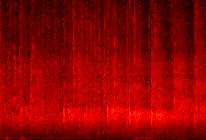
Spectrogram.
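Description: An audience applauds steadily, a dense wash of many hands clapping at a fairly even level throughout, with no voices standing out.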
